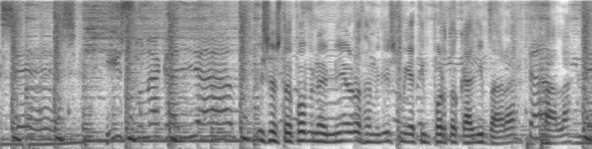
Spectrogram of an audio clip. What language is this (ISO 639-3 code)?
ell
